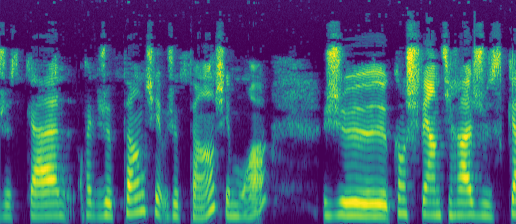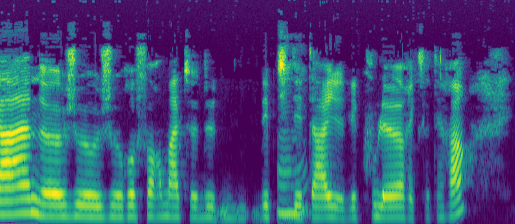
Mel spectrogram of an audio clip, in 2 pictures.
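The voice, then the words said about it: Slight Corsican French accent. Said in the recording (French): “Il y a un petit accent, mais j'arrivais pas à deviner d'où ... Ajaccio ... En Corse”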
